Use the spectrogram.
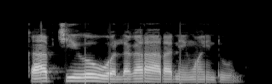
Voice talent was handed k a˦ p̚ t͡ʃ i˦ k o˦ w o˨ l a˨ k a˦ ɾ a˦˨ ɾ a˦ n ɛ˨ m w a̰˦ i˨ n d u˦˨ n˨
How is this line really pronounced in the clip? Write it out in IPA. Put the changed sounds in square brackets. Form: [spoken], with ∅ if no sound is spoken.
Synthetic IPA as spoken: k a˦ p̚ t͡ʃ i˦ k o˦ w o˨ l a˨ k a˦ ɾ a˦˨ ɾ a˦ n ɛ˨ [ŋ] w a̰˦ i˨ n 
